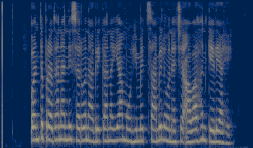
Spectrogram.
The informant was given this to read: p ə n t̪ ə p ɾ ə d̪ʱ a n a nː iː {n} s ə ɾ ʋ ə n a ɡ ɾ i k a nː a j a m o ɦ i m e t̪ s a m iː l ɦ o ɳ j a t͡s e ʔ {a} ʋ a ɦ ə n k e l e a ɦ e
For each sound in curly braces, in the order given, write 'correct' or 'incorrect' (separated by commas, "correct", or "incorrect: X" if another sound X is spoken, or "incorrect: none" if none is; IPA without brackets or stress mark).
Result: incorrect: none, correct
